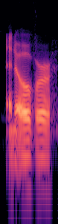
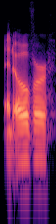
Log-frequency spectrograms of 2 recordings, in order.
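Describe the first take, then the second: No difference in how they are said.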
